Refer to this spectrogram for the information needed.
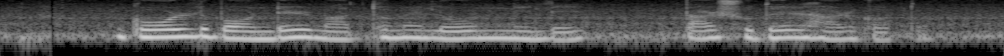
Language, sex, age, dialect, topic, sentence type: Bengali, female, 18-24, Standard Colloquial, banking, question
